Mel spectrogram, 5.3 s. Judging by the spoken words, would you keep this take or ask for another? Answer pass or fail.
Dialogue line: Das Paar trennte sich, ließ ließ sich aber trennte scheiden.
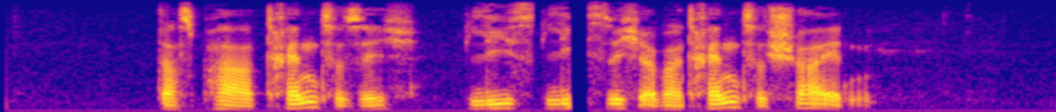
pass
